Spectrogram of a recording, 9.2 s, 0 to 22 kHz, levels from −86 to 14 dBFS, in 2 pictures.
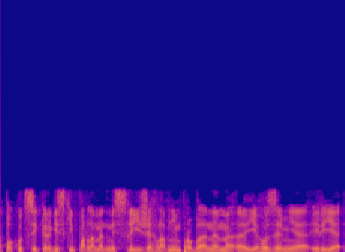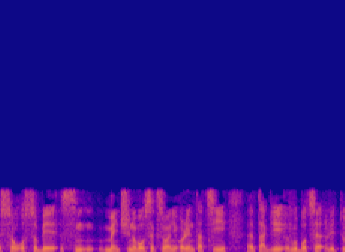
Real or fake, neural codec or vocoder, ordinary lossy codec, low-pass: fake; codec, 16 kHz in and 24 kHz out, 1 kbps, XY-Tokenizer; none; 5.4 kHz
